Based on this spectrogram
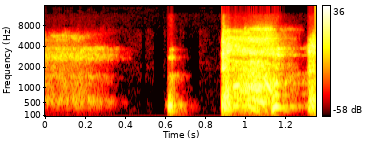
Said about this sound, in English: Sorry, I have these coughs.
